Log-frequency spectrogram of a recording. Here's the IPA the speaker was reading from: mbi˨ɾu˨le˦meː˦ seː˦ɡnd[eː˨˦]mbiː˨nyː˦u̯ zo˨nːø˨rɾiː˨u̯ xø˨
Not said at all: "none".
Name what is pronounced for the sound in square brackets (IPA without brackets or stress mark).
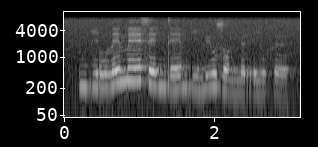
eː˨˦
